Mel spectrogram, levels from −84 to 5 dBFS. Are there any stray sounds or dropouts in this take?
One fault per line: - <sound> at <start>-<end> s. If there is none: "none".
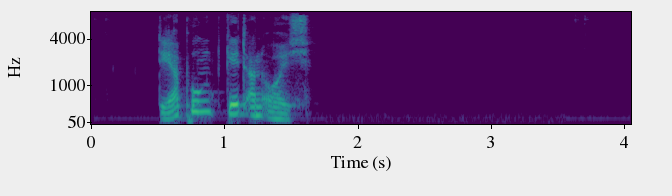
none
